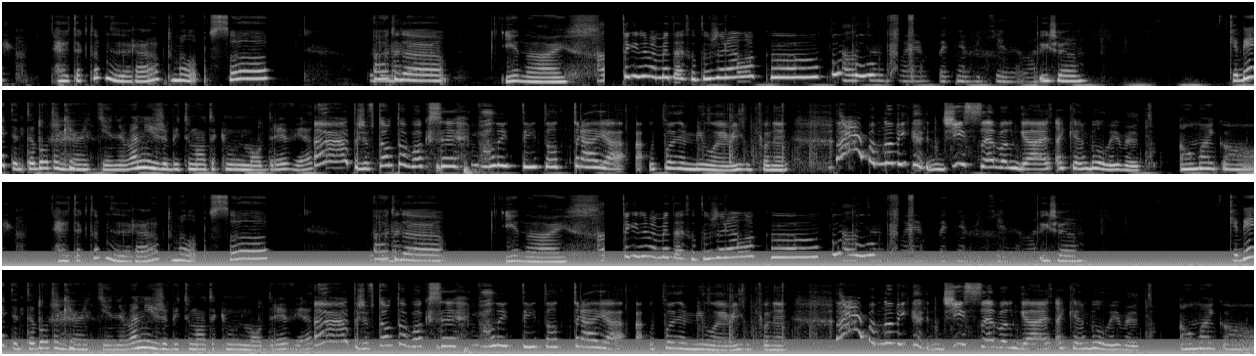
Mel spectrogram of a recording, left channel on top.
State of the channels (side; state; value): right; noise; hum, 2 dB below the sound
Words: Hej, tak to vyzerá. Tu má LPS. A teda je nice. Takže máme takto tu žraloko. Ale tento je pekne vytienovaný. Takže... Keby aj tento bol taký vytienovaný, že by tu mal také modré viac. Takže v tomto boxe boli títo traja a úplne milujem ich úplne. Mám nový G7, guys. I can't believe it. Oh my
